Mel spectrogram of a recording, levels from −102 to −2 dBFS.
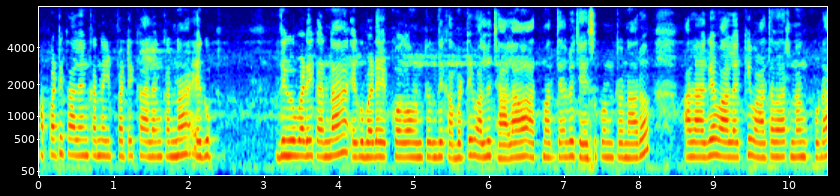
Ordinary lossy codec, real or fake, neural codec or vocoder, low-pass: none; fake; codec, 16 kHz, 8 kbps, FreqCodec, larger model; none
